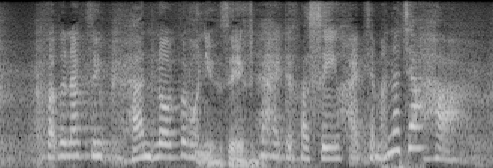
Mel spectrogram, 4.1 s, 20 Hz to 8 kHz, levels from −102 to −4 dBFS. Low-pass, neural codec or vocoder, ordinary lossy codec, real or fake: none; codec, 16 kHz, 0.5 kbps, X-Codec, WavLM features, trained on Multilingual LibriSpeech; none; fake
